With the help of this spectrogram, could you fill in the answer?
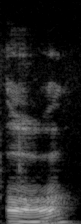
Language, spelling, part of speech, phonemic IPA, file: Odia, ଅ, character, /ɔ/, Or-ଅ.oga
- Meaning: The first character in the Odia abugida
